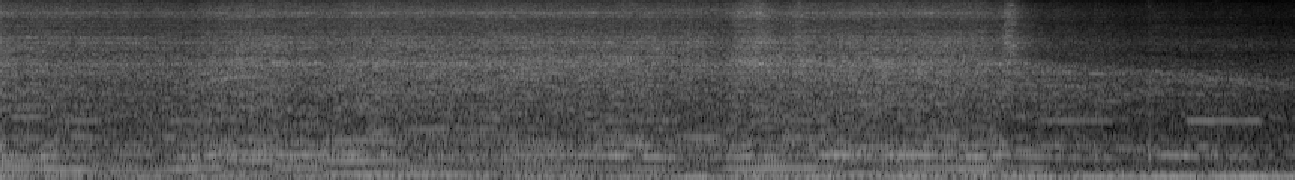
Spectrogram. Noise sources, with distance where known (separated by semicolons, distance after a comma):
chainsaw, near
